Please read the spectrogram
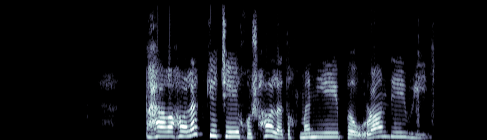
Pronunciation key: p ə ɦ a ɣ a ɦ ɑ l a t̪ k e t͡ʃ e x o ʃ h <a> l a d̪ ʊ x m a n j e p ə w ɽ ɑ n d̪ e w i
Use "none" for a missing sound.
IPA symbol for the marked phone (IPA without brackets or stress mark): ɑ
